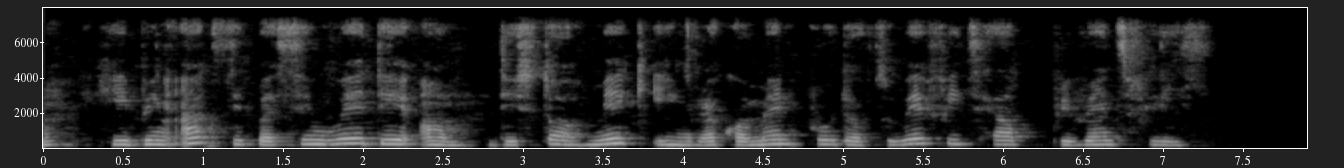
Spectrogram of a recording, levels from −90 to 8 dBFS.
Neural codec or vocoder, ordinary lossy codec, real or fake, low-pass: none; none; real; 7.2 kHz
